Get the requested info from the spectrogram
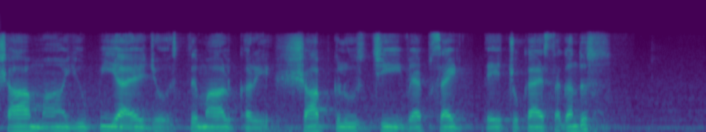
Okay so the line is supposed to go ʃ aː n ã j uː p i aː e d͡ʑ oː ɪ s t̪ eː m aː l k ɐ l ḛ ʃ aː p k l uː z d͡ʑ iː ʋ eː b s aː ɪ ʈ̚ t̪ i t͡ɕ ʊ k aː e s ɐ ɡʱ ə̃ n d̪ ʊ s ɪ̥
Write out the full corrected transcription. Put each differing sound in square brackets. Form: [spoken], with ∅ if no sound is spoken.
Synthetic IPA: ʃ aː [m] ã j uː p i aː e d͡ʑ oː ɪ s t̪ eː m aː l k ɐ [ɾ] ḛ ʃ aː p k l uː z d͡ʑ iː ʋ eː b s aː ɪ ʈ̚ t̪ [e] t͡ɕ ʊ k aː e s ɐ ɡʱ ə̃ n d̪ ʊ s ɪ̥

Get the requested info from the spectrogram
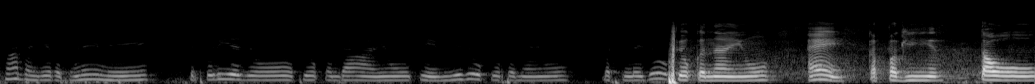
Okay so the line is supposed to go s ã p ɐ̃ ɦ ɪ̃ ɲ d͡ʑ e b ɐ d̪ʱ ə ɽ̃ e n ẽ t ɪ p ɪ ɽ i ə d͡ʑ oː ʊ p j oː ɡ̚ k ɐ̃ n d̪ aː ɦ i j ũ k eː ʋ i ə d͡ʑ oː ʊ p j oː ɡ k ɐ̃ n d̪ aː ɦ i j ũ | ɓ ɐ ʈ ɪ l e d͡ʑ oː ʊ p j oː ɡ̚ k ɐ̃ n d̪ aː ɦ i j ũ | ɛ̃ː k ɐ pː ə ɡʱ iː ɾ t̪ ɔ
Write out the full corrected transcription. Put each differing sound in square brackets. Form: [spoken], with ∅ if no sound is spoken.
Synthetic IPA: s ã p ɐ̃ ɦ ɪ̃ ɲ d͡ʑ e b ɐ d̪ʱ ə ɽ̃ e [m] ẽ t ɪ p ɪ ɽ i ə d͡ʑ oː ʊ p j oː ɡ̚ k ɐ̃ n d̪ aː ɦ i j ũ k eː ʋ i ə d͡ʑ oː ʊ p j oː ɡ k ɐ̃ n d̪ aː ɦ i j ũ | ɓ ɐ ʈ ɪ l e d͡ʑ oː ʊ p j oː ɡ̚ k ɐ̃ n d̪ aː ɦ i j ũ | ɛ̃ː k ɐ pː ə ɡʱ iː ɾ t̪ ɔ

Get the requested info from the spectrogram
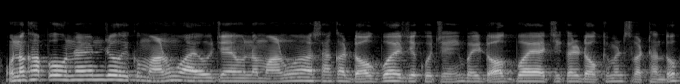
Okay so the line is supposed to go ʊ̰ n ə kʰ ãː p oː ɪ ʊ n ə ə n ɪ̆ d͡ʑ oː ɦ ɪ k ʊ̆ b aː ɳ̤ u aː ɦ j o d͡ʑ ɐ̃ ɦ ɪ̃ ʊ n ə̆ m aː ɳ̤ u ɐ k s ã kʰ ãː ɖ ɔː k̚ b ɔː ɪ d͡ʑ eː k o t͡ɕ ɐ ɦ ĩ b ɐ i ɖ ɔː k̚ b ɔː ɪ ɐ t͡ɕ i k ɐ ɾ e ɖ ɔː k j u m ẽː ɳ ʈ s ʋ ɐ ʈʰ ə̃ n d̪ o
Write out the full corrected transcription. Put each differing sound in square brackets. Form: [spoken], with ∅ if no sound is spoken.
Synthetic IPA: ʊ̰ n ə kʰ ãː p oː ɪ ʊ n ə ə n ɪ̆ d͡ʑ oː ɦ ɪ k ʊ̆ [m] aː ɳ̤ u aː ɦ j o d͡ʑ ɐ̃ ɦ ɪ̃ ʊ n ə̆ m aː ɳ̤ u ɐ [∅] s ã kʰ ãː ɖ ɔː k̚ b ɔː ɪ d͡ʑ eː k o t͡ɕ ɐ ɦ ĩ b ɐ i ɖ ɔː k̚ b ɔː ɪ ɐ t͡ɕ i k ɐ ɾ e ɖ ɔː k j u m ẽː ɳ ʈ s ʋ ɐ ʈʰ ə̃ n d̪ o

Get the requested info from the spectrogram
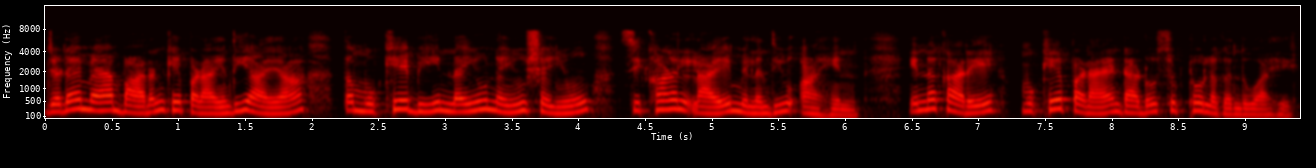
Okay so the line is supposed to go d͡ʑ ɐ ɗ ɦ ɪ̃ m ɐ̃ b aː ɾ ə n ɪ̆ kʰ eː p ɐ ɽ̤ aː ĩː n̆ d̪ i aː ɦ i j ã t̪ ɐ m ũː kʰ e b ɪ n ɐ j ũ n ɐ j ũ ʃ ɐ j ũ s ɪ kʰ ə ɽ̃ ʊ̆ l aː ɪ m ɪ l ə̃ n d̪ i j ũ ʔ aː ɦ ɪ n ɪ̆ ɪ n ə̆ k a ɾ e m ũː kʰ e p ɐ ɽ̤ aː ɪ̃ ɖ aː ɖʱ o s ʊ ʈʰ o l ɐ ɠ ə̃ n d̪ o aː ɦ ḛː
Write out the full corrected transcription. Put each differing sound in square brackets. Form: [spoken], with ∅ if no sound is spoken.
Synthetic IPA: d͡ʑ ɐ ɗ ɦ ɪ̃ m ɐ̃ b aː ɾ ə n ɪ̆ kʰ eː p ɐ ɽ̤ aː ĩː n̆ d̪ i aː ɦ i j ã t̪ ɐ m ũː kʰ e b ɪ n ɐ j ũ n ɐ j ũ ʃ ɐ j ũ s ɪ kʰ ə ɽ̃ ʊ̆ l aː ɪ m ɪ l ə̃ n d̪ i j ũ ʔ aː ɦ ɪ n ɪ̆ ɪ n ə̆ k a ɾ e m ũː kʰ e p ɐ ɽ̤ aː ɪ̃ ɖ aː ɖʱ o s ʊ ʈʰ o l ɐ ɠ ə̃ n d̪ o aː ɦ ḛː

